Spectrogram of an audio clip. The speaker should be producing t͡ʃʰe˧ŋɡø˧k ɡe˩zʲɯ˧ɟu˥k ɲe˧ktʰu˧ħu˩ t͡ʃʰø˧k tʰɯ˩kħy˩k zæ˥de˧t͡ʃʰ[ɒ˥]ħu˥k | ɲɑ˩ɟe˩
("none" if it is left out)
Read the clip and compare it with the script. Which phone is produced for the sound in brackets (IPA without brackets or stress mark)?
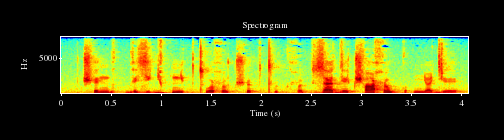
ɑ˥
